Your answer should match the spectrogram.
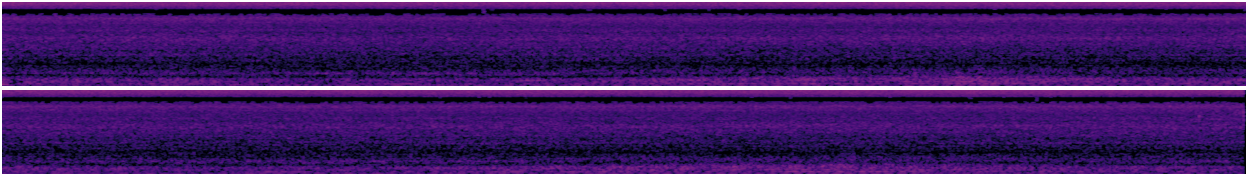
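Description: Steady low hum with a faint even hiss running without change, the sound of a machine or appliance in the room.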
